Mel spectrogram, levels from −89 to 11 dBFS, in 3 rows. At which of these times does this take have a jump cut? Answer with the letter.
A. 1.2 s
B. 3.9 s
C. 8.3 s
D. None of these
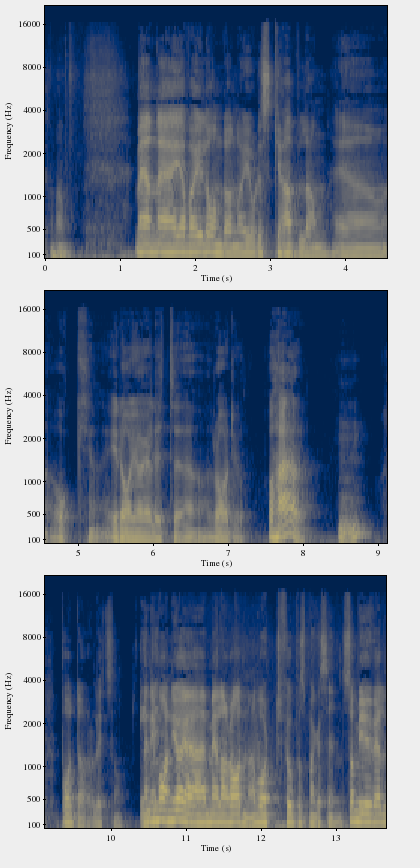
D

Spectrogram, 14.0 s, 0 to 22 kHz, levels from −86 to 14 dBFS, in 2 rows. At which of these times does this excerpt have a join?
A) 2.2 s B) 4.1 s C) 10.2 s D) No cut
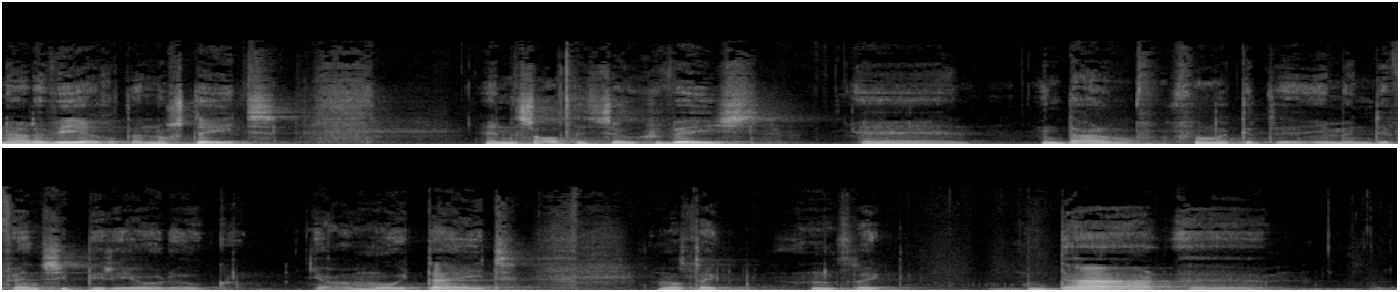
D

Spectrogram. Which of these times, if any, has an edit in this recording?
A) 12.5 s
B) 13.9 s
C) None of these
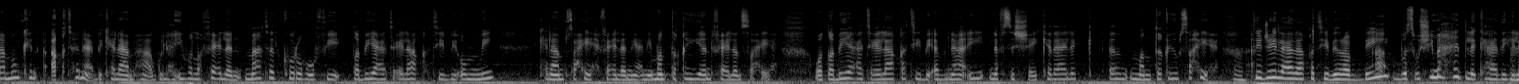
A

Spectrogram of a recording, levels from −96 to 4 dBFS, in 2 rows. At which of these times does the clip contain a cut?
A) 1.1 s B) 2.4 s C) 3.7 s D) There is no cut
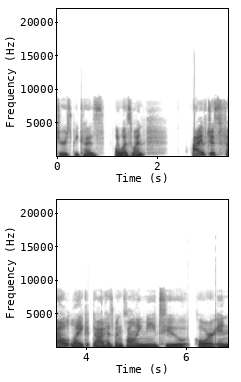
A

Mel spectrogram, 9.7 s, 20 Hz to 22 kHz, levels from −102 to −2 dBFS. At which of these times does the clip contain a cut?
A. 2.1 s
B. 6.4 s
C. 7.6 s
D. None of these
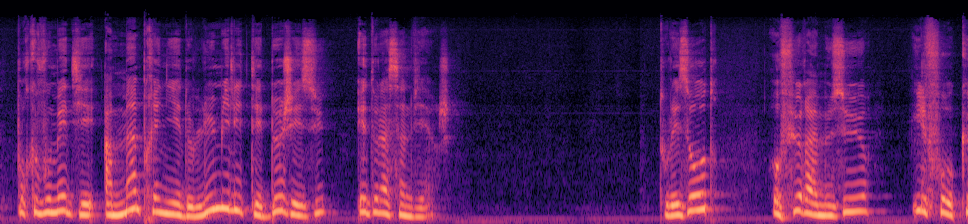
B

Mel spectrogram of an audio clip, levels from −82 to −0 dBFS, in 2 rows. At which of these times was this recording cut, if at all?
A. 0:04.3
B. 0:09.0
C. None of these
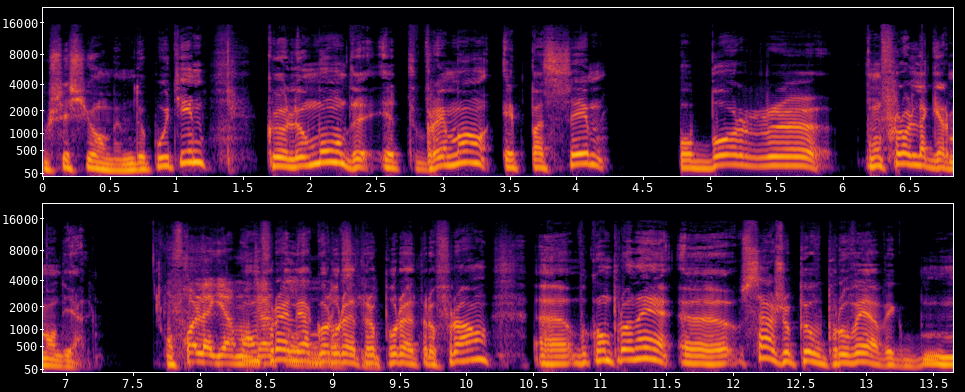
B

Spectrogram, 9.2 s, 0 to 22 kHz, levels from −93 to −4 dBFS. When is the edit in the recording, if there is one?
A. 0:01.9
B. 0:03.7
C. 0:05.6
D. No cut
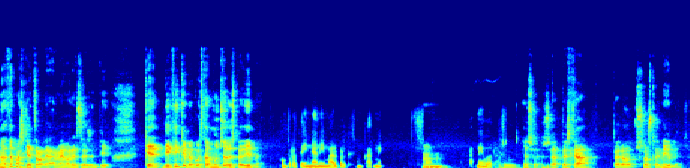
B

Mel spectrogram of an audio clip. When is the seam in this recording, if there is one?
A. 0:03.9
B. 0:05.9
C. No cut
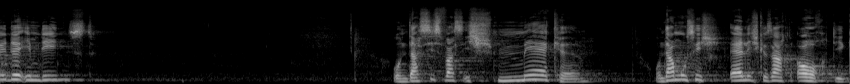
C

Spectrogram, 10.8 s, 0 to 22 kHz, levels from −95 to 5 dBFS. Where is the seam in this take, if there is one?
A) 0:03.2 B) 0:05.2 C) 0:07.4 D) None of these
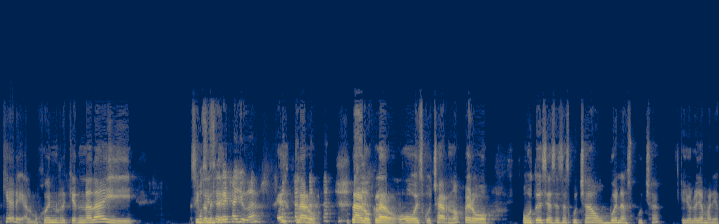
D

